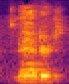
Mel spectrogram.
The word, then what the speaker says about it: Zanders: how do you say your last name Zanders Zanders I don't like Mexican people's names how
